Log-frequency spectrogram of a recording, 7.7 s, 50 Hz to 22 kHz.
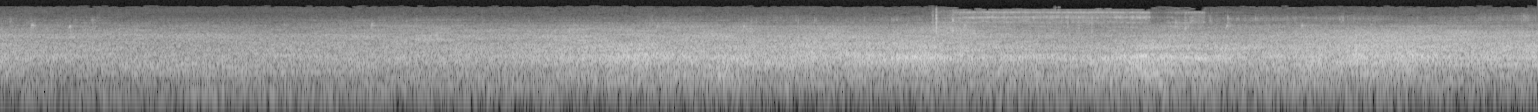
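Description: Boeing 737 jet airliner on final approach, its engines a steady broad rush that grows louder about three seconds in as it passes closer, with a faint high whine briefly near the middle.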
